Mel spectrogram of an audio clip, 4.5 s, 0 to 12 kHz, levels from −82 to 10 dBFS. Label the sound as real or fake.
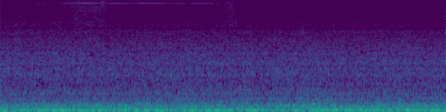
real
